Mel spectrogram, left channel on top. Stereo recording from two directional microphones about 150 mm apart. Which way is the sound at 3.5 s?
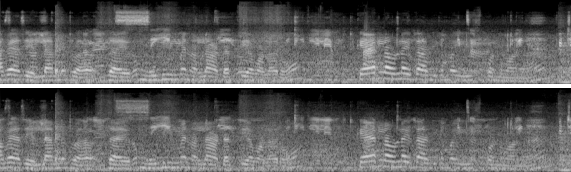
15° left (ahead or behind).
